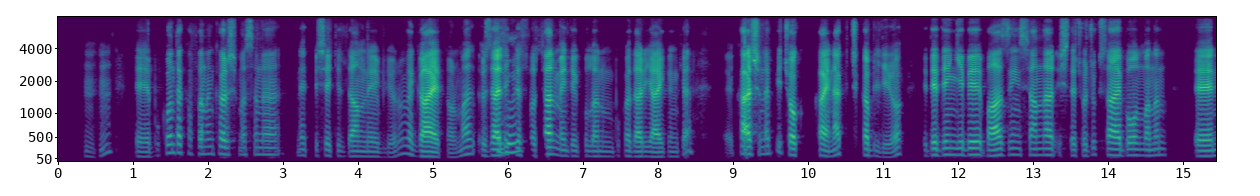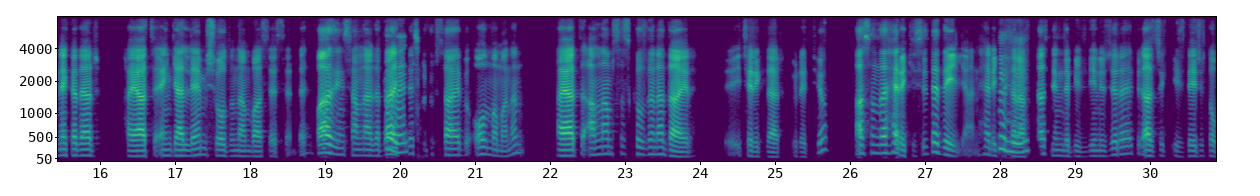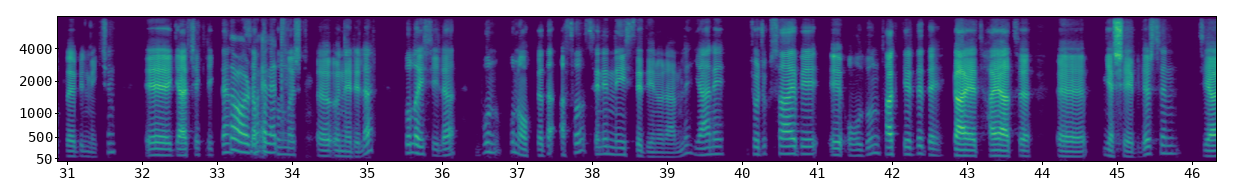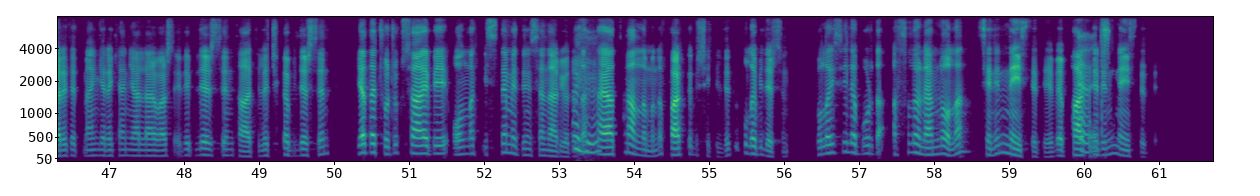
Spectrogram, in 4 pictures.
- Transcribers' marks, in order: tapping; other background noise
- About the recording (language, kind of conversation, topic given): Turkish, advice, Çocuk sahibi olma veya olmama kararı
